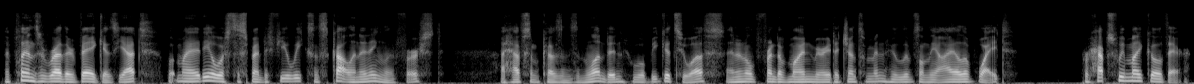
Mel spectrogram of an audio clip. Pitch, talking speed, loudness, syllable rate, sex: 120 Hz, 265 wpm, -21 LUFS, 6.5 syllables/s, male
